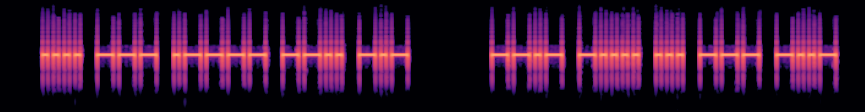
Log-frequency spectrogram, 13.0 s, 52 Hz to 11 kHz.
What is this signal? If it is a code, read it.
Morse code, heard as a keyed tone, about 15 wpm, 800 Hz. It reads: HO1ZK Q6SOX
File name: CW / DET / 1 9 1500C S C 14wpm 3245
